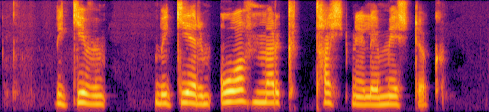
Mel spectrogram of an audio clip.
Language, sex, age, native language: Icelandic, female, 30-39, Icelandic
